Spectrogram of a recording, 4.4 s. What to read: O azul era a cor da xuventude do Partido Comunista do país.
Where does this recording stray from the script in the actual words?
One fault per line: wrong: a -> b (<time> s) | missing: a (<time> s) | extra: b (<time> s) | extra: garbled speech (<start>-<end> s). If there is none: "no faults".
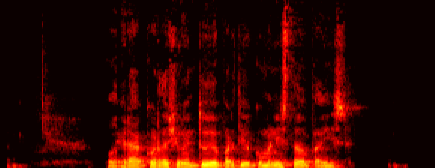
missing: azul (1.1 s)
